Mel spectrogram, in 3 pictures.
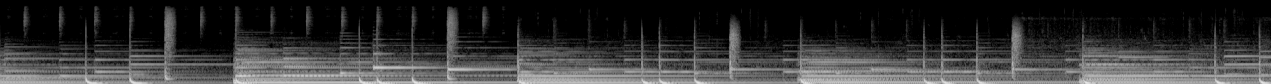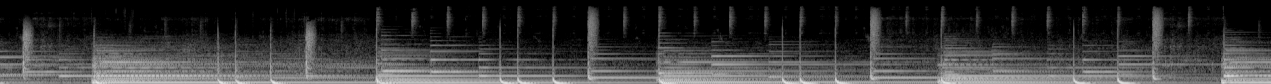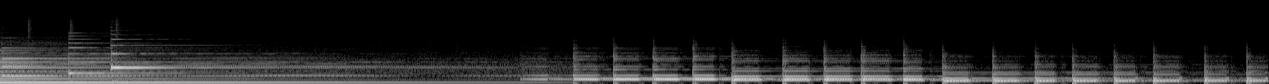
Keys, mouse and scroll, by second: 18.6 shift+a, 19.5 scroll up 1, 22.4 scroll up 1, 22.4 middle click, 26.3 scroll down 1, 31.8 middle click, 32.1 shift+a.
